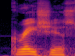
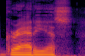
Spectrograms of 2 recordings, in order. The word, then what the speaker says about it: Gretz: He says it's supposed to be pronounced gracious, but everybody knows it. They call him Gradius.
